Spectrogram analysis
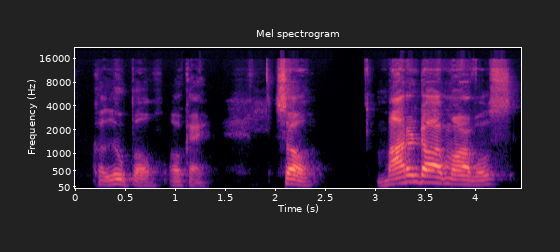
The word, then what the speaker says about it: Calupoh: How do you pronounce it? Ready? It's the Kalupo. Kalupo.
